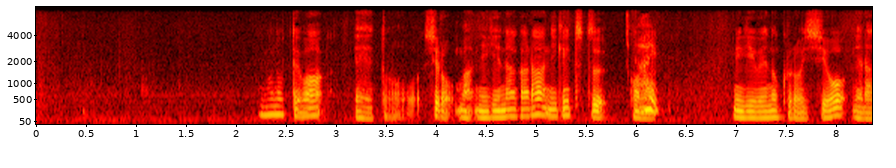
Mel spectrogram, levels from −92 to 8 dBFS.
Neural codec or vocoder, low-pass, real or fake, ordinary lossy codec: none; 7.2 kHz; real; none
